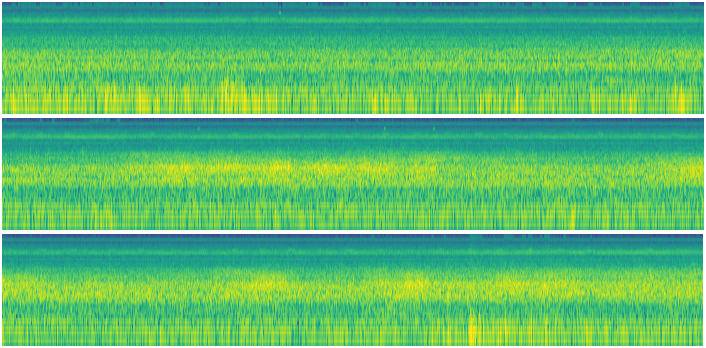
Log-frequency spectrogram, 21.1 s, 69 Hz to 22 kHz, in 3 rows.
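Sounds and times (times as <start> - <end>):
wind rumble on microphone: 0.0 - 8.2, 18.2 - 21.0.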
